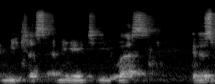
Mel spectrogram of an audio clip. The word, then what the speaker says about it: meatus: eight Tests I know you want to say meatus me-80 us it is pronounced me ages to be terms you know it meant that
